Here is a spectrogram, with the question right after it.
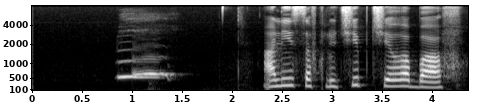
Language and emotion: Russian, neutral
